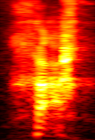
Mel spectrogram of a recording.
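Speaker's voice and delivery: short, sharp "ha" laugh; single laugh. Real, not acted. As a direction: let out one sudden burst of laughter. Amused by the quote.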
